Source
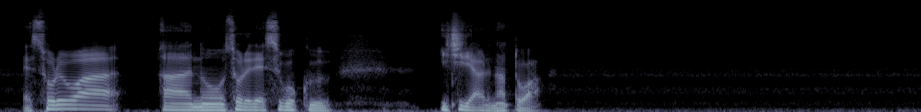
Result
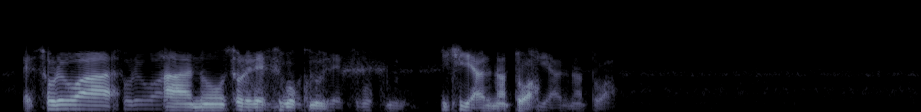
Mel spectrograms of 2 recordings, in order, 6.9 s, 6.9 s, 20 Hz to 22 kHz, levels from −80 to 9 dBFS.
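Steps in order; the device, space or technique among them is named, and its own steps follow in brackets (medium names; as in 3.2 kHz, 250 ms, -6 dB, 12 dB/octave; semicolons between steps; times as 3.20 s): 0.67–1.44 s: dynamic bell 950 Hz, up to +5 dB, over -44 dBFS, Q 3.3; satellite phone (band-pass 330–3100 Hz; delay 575 ms -15.5 dB; trim +2 dB; AMR-NB 4.75 kbps 8 kHz)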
